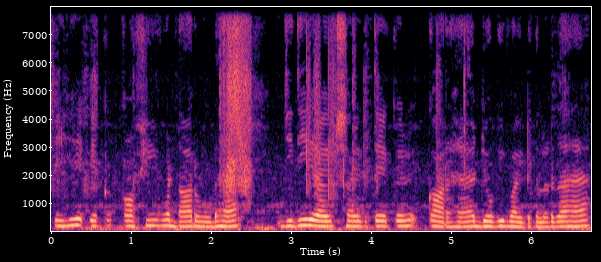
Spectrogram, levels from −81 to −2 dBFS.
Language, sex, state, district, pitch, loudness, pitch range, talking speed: Punjabi, male, Punjab, Kapurthala, 185 Hz, -15 LUFS, 180-195 Hz, 170 wpm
